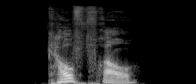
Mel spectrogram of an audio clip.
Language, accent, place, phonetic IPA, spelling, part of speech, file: German, Germany, Berlin, [ˈkaʊ̯fˌfʁaʊ̯], Kauffrau, noun, De-Kauffrau.ogg
- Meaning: merchant, businessman, trader (female)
